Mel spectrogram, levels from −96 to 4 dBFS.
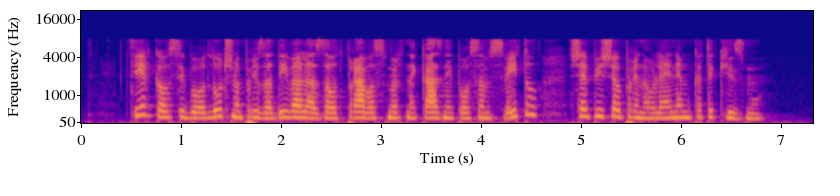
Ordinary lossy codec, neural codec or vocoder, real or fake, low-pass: AAC, 24 kbps; none; real; 19.8 kHz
